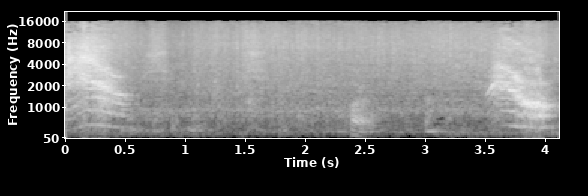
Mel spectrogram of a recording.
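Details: Loud yowling meows from Parla, a black and white house cat, vocal in her dislike of a bath. A strong descending wail opens and another closes the moment, with softer murmurs and water noise between.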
